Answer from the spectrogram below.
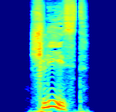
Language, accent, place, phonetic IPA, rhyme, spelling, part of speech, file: German, Germany, Berlin, [ʃliːst], -iːst, schließt, verb, De-schließt.ogg
- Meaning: inflection of schließen: 1. second/third-person singular present 2. second-person plural present 3. plural imperative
